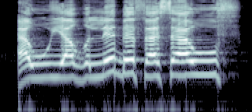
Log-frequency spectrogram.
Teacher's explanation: هذه القلقله التي في الباء هذا الاضطراب الذي تسمعه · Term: القلقلة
